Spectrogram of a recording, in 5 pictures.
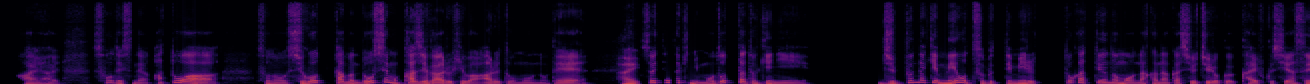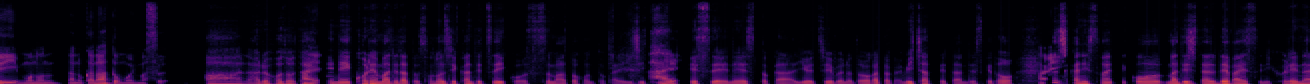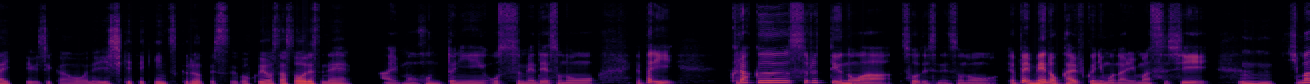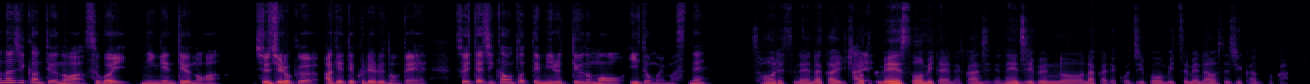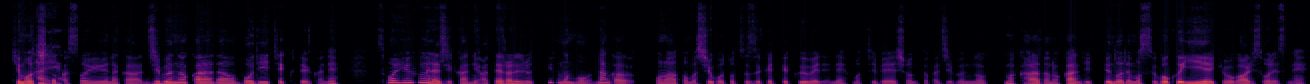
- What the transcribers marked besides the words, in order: none
- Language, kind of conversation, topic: Japanese, advice, 集中するためのルーティンや環境づくりが続かないのはなぜですか？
